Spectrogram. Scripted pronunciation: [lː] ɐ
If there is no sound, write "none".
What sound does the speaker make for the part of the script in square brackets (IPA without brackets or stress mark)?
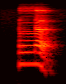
lː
